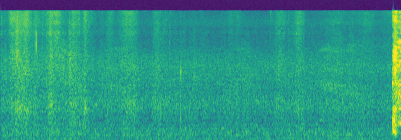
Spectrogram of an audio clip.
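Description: A dog nosing and tearing into a plastic mailer bag: faint crinkling and rustling of the plastic, with a few soft scrapes.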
